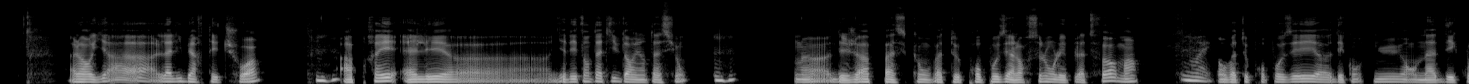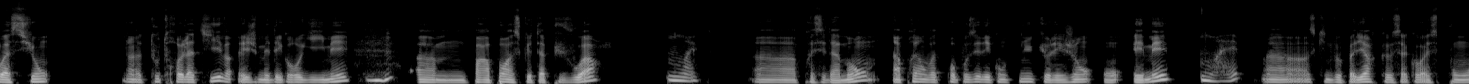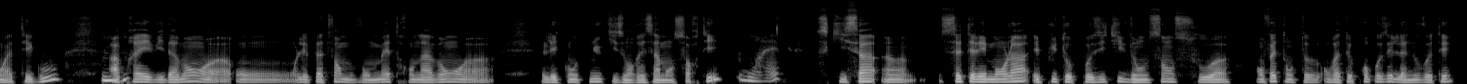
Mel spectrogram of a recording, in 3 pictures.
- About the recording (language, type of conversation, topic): French, podcast, Comment le streaming a-t-il transformé le cinéma et la télévision ?
- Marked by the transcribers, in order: none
